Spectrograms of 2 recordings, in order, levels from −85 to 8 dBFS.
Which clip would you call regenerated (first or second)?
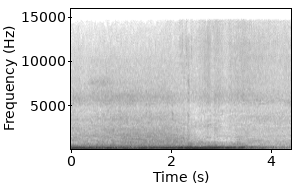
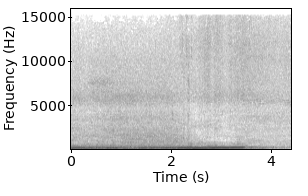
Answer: first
